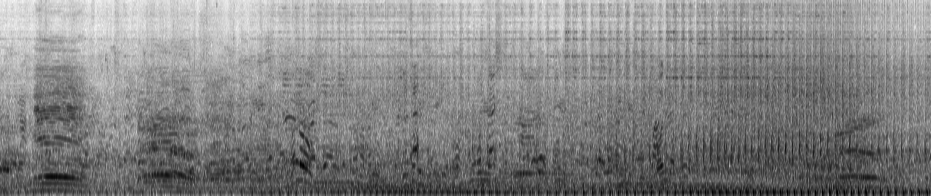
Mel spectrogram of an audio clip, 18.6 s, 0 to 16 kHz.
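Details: Sahiwal bull calves at the Ambari livestock market where Cumilla farmers buy cattle, 12 May 2025: a drawn-out, low, harmonic moo near the start, then further lowing under constant crowd talk, bargaining voices and a steady low rumble.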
